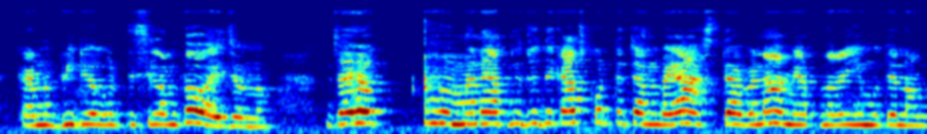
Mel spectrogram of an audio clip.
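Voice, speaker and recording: A woman with monotone, flat intonation over light background noise. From Bangladesh. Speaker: YouTuber doing prank phone calls. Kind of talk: prank phone call, casual. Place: home room. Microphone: phone near.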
